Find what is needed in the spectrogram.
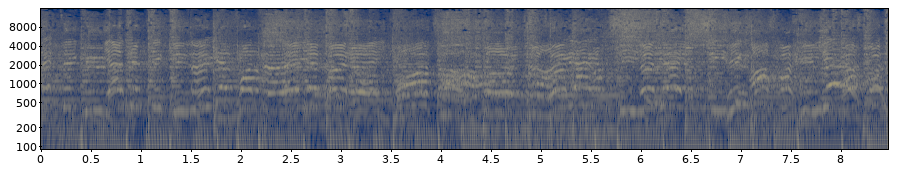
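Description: Women singing an upbeat stage song-and-dance number over instrumental accompaniment with a steady beat.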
